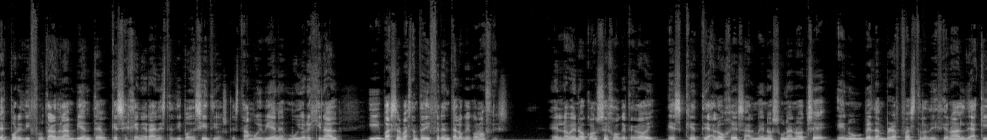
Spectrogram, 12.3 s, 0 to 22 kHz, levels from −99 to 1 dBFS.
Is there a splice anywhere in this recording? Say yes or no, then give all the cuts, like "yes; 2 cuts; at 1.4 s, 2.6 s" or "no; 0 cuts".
no; 0 cuts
